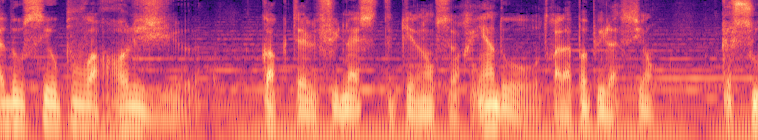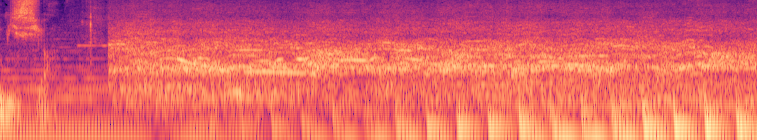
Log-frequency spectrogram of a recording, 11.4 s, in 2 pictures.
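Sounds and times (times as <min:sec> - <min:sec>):
speech: 0:00.0 - 0:06.8
huge crowd cheering: 0:06.5 - 0:11.3
rhythmic chanting or clapping: 0:06.5 - 0:11.3.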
